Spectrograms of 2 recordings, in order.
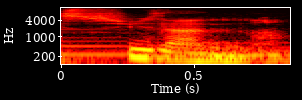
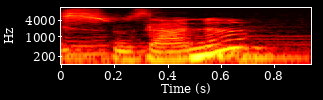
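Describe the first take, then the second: First: The name is said without a German pronunciation. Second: The name is said with a German pronunciation. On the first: This is how the name is meant to be said. The speaker calls it right. "the pronunciation is Suzanne" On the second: This is how German speakers say the name. The speaker calls it wrong. "in German, some people say Susanne"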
